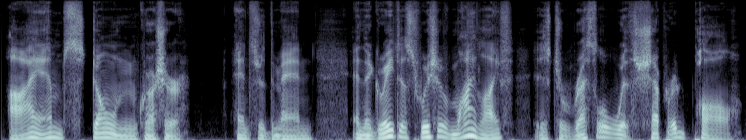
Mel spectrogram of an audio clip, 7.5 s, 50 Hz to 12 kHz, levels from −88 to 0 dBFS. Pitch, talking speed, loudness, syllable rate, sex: 95 Hz, 160 wpm, -20 LUFS, 4.3 syllables/s, male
